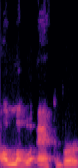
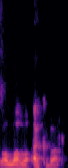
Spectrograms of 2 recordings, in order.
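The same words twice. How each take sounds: First: It is said with a Western accent. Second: It is said with an Arabic accent. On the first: The speaker calls it wrong. "It's not" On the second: The speaker calls it right. "don't be westernized"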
